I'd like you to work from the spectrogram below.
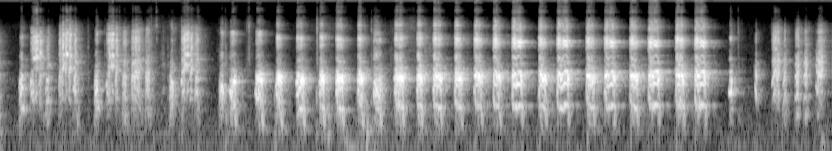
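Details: Chukar partridges of Bartang in the Pamir: scattered overlapping clucks at first, then a long, regular chucking series of about thirty notes over five seconds, ending in a brief burst of mixed calls.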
